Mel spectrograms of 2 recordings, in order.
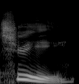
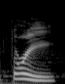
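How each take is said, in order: First: The word begins with a hard 't' sound. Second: The word begins with a soft 'th' sound. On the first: "They say a year tree" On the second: "They don't say three"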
